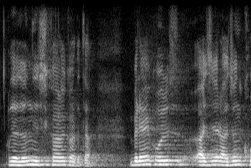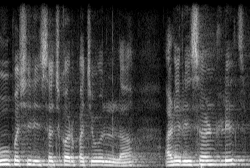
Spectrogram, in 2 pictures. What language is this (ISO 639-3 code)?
kok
